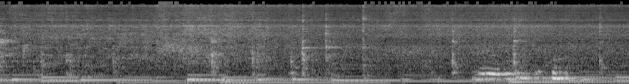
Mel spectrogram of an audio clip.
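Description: Moringa drumsticks sautéing in a pan give a steady sizzle with stirring and scraping strokes, over a sustained tonal backing, growing a little louder near the end.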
